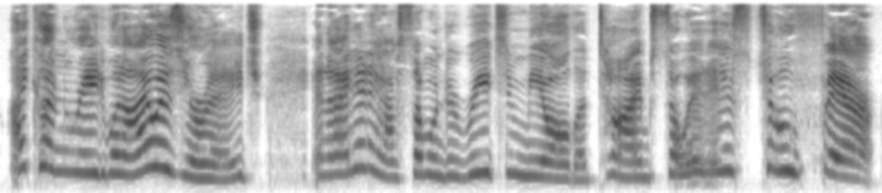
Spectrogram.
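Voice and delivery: put-on high, emphatic girl's retort; arguing. A narrator's reading. Beezus arguing with little sister Ramona, high and insistent. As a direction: argue back in a high child's voice. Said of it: "argued Beezus".

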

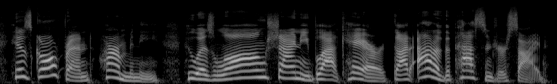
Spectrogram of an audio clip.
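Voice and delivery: ordinary delivery, nothing marked

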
